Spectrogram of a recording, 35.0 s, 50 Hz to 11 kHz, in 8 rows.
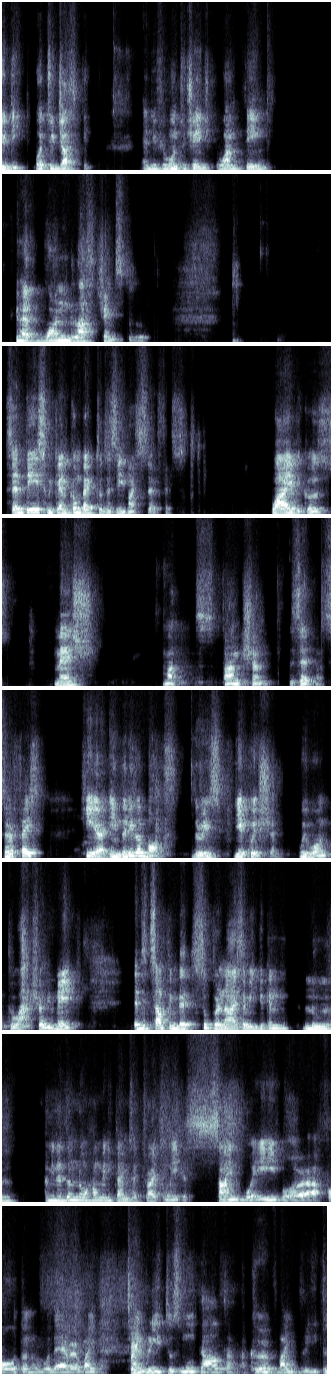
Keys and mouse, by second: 1.3-3.3 drag, 7.3 x, 11.1 shift+a, 19.8-35.0 drag.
